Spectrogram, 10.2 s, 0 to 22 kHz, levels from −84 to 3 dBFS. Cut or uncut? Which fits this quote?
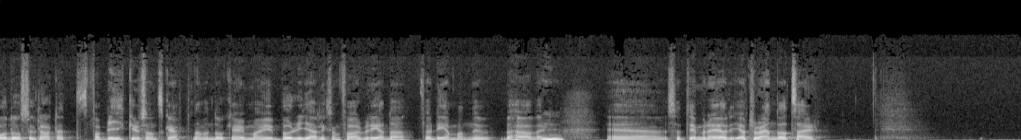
cut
